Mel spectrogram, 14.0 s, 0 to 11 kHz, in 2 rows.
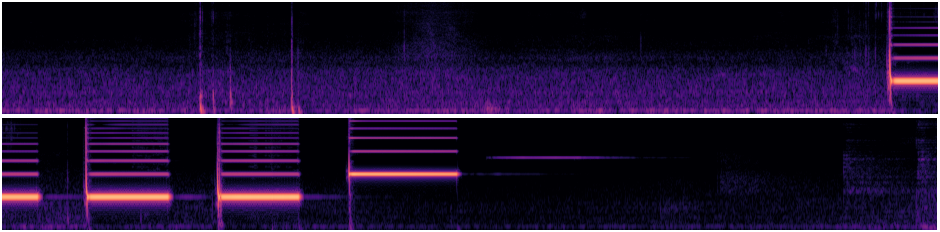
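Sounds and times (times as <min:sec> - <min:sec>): higher long timer beep: 0:06.7 - 0:11.6
short medium-pitched timer beeps: 0:06.7 - 0:11.8.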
